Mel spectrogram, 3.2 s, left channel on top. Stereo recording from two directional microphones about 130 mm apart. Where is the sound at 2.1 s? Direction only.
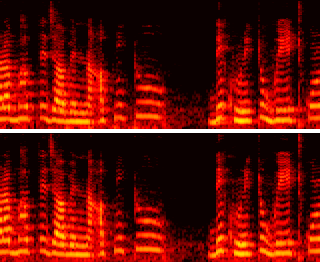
30° right (ahead or behind).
